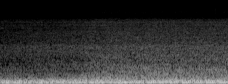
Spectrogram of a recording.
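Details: 1990 Chevy Silverado V8 rescued from scrapyard, fluids topped off, warm, idling: steady even low rumble, no ticking, exhaust leaks or smoke puffs; healthy normal idle.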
